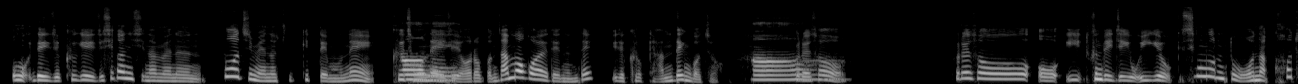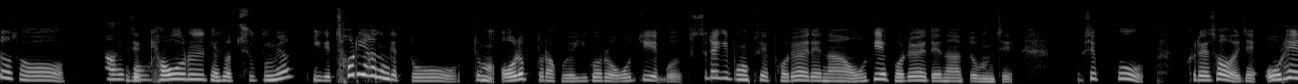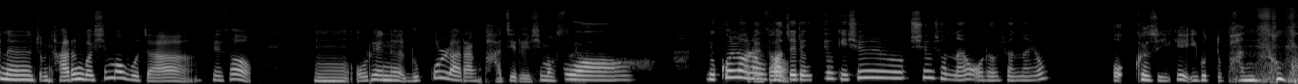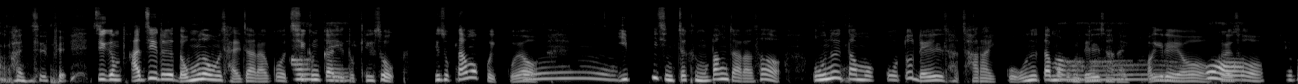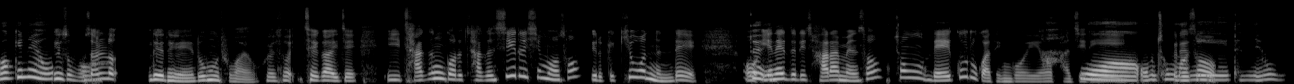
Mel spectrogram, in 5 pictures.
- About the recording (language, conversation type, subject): Korean, podcast, 집에서 키우는 식물의 매력은 무엇인가요?
- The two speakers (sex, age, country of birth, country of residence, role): female, 30-34, South Korea, Sweden, host; female, 45-49, South Korea, United States, guest
- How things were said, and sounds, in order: other background noise; laughing while speaking: "반 성공 반 실패"; tapping; gasp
